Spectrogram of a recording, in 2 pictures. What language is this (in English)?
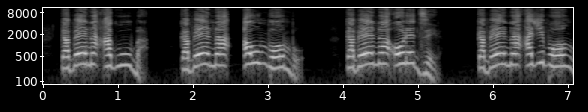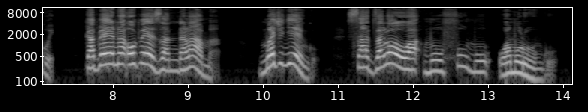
Nyanja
